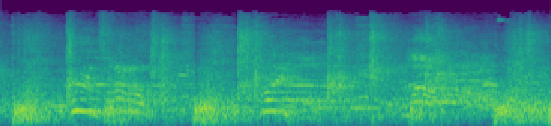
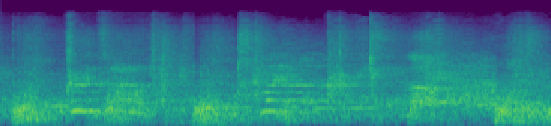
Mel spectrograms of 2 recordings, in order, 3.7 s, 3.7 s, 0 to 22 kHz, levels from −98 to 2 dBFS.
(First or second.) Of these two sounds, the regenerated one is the second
